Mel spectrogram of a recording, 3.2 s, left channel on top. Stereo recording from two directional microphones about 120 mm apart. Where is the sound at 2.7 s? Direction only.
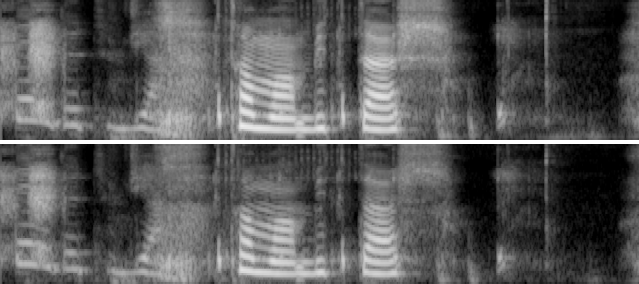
25° left (ahead or behind).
